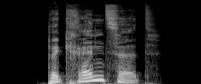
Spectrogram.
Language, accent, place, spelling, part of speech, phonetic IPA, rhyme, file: German, Germany, Berlin, bekränzet, verb, [bəˈkʁɛnt͡sət], -ɛnt͡sət, De-bekränzet.ogg
- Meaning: second-person plural subjunctive I of bekränzen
